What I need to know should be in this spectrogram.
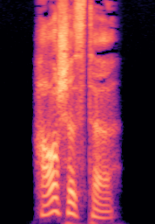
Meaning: inflection of harsch: 1. strong/mixed nominative masculine singular superlative degree 2. strong genitive/dative feminine singular superlative degree 3. strong genitive plural superlative degree
- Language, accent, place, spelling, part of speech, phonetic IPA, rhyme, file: German, Germany, Berlin, harschester, adjective, [ˈhaʁʃəstɐ], -aʁʃəstɐ, De-harschester.ogg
